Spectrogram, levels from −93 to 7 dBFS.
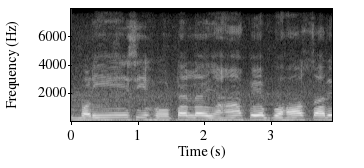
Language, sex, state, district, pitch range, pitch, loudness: Hindi, male, Haryana, Jhajjar, 140-155 Hz, 150 Hz, -13 LUFS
